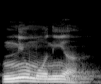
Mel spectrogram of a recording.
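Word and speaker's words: pneumonia: कर लीजिए न्यूमोनिया पी से स्टार्ट होता है ये पढ़ते हैं इसको न्यूमोनिया ठीक है ी साइलेंट होता है न्यूमोनिया टेटनस ट्यूबरकुलोसिस जिसको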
